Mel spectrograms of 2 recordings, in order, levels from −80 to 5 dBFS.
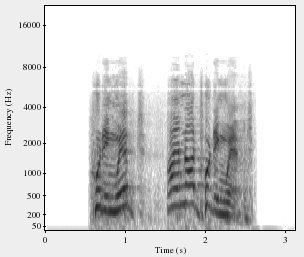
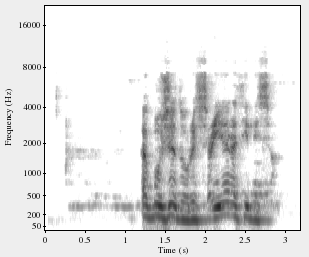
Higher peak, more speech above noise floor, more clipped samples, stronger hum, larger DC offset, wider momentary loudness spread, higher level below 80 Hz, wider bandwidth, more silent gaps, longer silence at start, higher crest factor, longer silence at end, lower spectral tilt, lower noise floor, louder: first, 0 dBFS vs -6 dBFS; first, 65 dB vs 33 dB; neither; neither; neither; first, 12 LU vs 8 LU; first, -54 dBFS vs -62 dBFS; about the same, 9.4 kHz vs 9.6 kHz; neither; second, 0.55 s vs 1.2 s; about the same, 16 dB vs 18 dB; first, 0.55 s vs 0.35 s; about the same, -5.5 dB/octave vs -4.5 dB/octave; first, -79 dBFS vs -53 dBFS; first, -14 LUFS vs -21 LUFS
